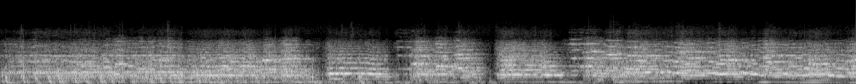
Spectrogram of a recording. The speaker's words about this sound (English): just beyond the rise. That's the westbound train. Left Big Springs over 30 minutes ago.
